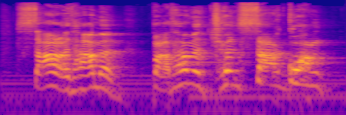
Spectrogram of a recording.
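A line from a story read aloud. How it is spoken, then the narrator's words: Sudden hoarse roar. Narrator (Chinese): 国王突然像是被电到了一般，嘶吼着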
